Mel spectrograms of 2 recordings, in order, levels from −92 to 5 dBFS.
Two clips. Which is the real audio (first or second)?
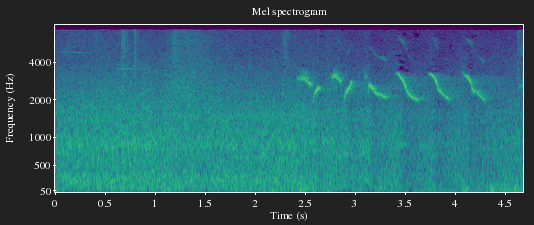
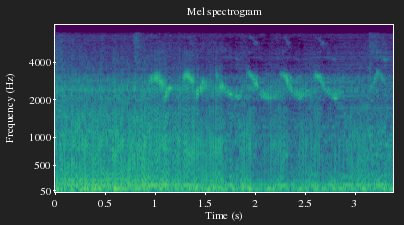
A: first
